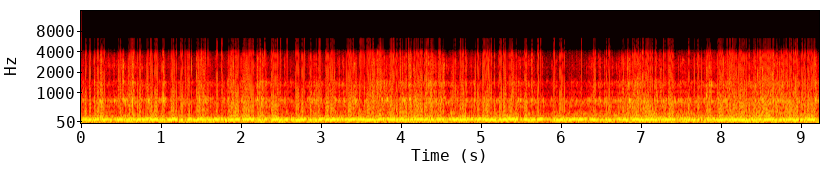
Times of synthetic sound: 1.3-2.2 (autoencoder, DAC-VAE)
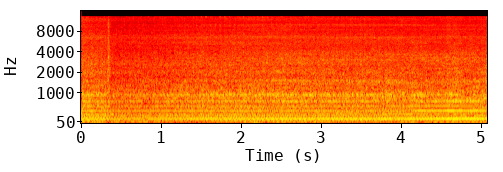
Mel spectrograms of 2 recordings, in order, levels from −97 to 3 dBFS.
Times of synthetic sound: none

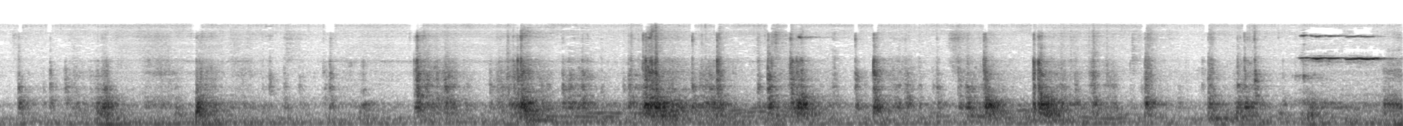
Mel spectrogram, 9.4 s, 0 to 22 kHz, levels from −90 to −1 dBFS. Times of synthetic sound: 0.8-1.5 (autoencoder, DAC-VAE); 2.3-3.7; 6.9-7.5

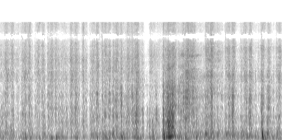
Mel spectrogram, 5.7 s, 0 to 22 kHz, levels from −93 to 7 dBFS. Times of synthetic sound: 1.0-1.7 (autoencoder, DAC-VAE); 2.5-3.6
